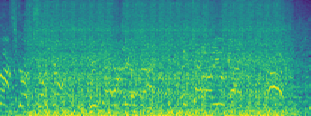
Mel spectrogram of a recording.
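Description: Dense, continuous gunfire in the video game Scarface: The World is Yours, overlapping shots and explosions forming a loud, chaotic barrage throughout, with possible voices mixed in.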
